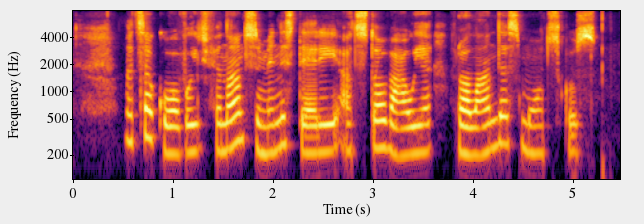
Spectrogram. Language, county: Lithuanian, Tauragė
